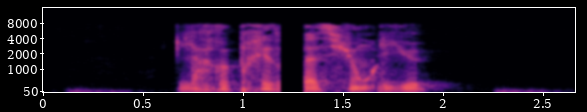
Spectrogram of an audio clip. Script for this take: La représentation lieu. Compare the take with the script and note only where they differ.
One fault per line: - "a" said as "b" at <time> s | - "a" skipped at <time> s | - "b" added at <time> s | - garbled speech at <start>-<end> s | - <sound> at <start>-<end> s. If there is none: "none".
- dropout at 1.2-1.3 s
